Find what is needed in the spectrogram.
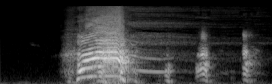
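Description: A person bursting into loud laughter at a joke's punchline: a high-pitched whoop about half a second in, then short breathy laughs about three a second.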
